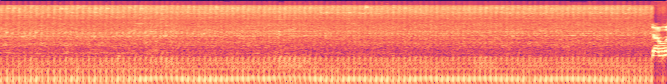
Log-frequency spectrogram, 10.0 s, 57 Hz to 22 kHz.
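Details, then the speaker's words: Carbureted 2007 Suzuki GS500F twin, long stored and run only briefly months ago, just cold-started on choke with the fuel tap on prime: a fast, even low thump of about four pulses a second, steady with no misses; healthy cold idle. "But in all honesty, I have ran it a few months ago for about maybe 30 seconds. So, in a few more seconds, it'll run longer than it ever has."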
